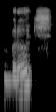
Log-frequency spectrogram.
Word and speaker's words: Bruch: o membrana de bru se escribe bruch pero se dice bru la membrana de brug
